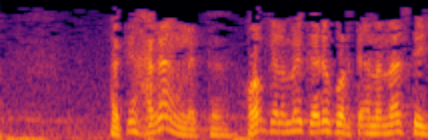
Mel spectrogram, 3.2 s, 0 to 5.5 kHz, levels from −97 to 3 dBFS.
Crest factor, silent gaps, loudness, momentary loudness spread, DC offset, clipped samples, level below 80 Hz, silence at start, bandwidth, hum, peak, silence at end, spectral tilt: 18 dB; none; -20 LUFS; 12 LU; under 0.1%; under 0.1%; -38 dBFS; 0 s; 4.9 kHz; none; -4 dBFS; 0 s; -10.5 dB/octave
